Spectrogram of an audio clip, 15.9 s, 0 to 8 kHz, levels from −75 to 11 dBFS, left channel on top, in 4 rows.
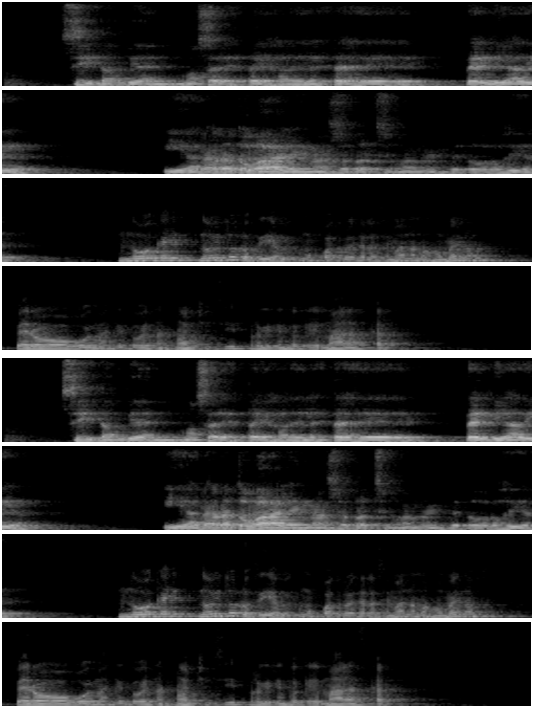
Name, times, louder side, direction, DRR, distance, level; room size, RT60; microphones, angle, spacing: voice 1, 0.4-3.2 3.5-4.2 5.2-8.0, right 2 dB, 70° right, 0 dB, 1.1 m, -20 dB
voice 2, 5.4-5.9 8.8-11.5 12.0-14.8, equal, 20° right, 4 dB, 1.2 m, -27 dB
10.5 x 8.5 x 3.2 m, 0.81 s
head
